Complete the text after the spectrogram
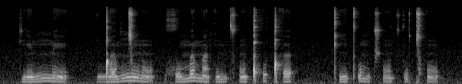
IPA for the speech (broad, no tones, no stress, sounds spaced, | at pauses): k j ẽ m ŋ͡m ẽ | ŋ͡ǃ ɐ m ŋ͡ǀ ũ ɾ õ | x o m ɐ m ã k ũ m t͡sʼ õ ǃʰ o ǃʰ ɐ | kʼ ĩ tʼ o m t͡ʃʼ õ t͡sʼ u ǀʰ õ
